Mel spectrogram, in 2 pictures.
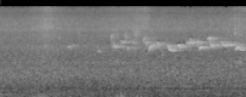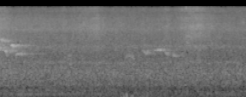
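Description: A songbird singing a quick, warbling run of chirps for about two seconds, then a shorter phrase a little later, over steady outdoor background noise.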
